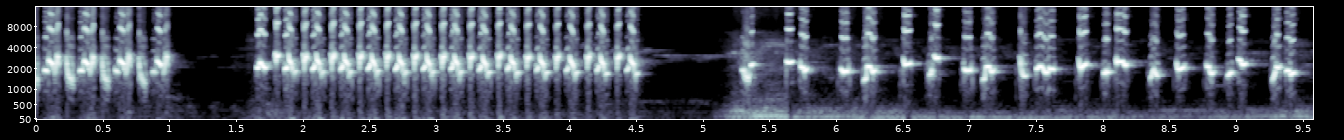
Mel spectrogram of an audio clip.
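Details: Sooty-headed bulbul in a lure recording meant to make birds sing: two dense bursts of fast buzzy chattering separated by a short gap, then a quick string of sharp chirps over a low hum.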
